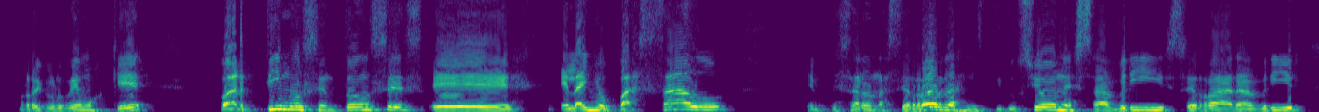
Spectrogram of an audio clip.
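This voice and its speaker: A young man with a Chilean accent presenting in a webinar, explaining at length with frequent "eh" fillers and rhetorical questions. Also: high voice. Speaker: edtech founder presenting.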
